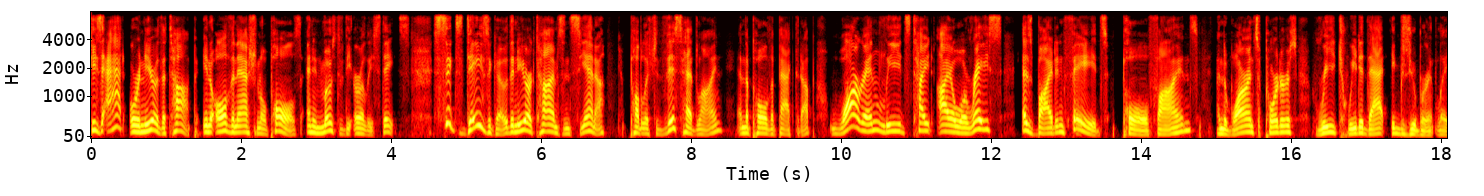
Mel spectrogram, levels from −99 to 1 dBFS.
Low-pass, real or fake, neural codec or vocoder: 7.2 kHz; fake; codec, 16 kHz, 16 kbps, FunCodec, trained on LibriTTS, 50 frames a second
